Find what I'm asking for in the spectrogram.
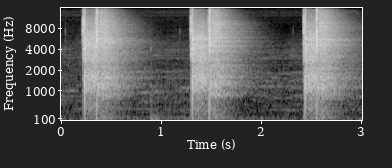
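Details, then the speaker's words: Nail gun on unregulated full 8 bar tank pressure, above its 3 to 5 bar working range (depending on wood): sharp loud cracks; overpower can quickly damage the gun's rubber seals, so it isn't recommended. "Dan itu sebenarnya bisa ngerusak apa namanya ya, bisa cepat rusak untuk bagian seal karetnya di bagian mesin ini, karena dia itu overpower."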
